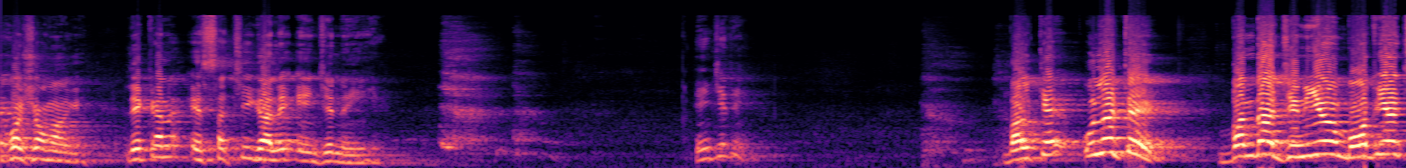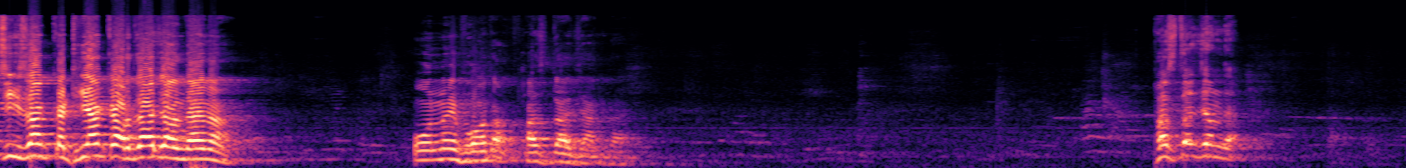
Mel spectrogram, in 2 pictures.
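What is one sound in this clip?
An elderly man preaches with animation into a microphone.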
